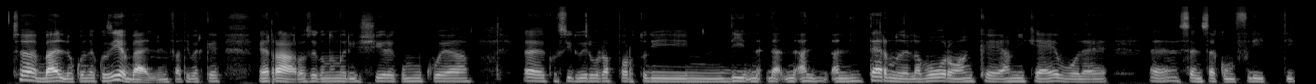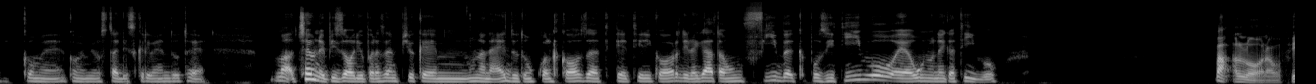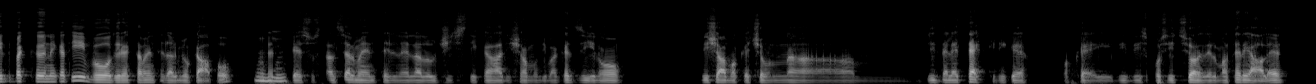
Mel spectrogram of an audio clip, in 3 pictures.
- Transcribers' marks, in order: other background noise; tapping; in English: "feedback"; static; in English: "feedback"; drawn out: "una"
- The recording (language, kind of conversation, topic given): Italian, podcast, Che cosa cerchi in un buon feedback?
